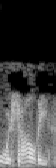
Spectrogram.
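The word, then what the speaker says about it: Vaishali: And I know Washali sounds like it's spelled with a W, but it's a Sanskrit name. And in Sanskrit, it's spelled with a V, but according to English rules, you pronounce it like a W.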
